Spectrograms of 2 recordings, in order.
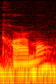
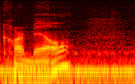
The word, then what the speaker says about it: Carmel: there assures me that it is pronounced Carmel, not Carmel.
